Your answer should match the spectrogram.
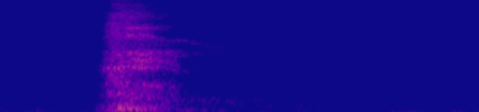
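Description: A man's short sigh: one breathy exhale close to the microphone, about half a second in.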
